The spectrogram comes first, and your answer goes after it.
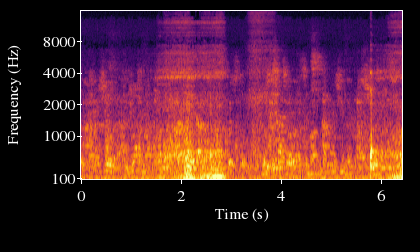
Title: Snoring nap￼ ￼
